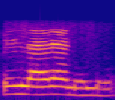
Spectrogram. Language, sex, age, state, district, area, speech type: Malayalam, female, 18-30, Kerala, Thrissur, urban, conversation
